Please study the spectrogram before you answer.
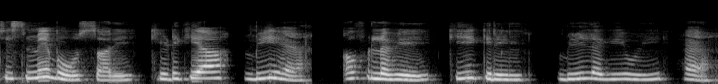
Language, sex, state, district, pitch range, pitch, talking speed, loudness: Hindi, female, Uttar Pradesh, Saharanpur, 220-275 Hz, 245 Hz, 115 wpm, -16 LUFS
